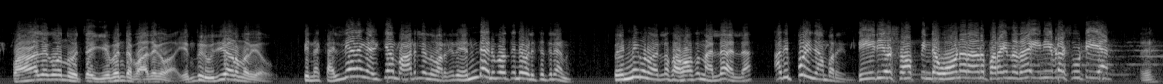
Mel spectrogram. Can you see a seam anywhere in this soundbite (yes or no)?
yes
